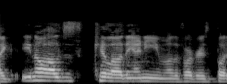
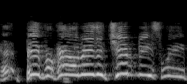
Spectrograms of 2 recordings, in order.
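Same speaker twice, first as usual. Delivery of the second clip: silly cartoon voice, very high-pitched squeak. Relaying a character's line to Grippon, in a comedy high-pitched voice. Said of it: "it'll be in a comedy, high-pitched voice".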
